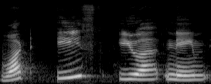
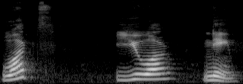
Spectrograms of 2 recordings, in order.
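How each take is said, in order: First: The word 'is' is said in full. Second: The word 'is' is contracted into 'what's'. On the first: The speaker calls it wrong. "ചിലവര് വാട്ട് ഈസ് your name എന്ന് പറയാം" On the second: The speaker calls it right. "കുറച്ചും കൂടി നല്ലതാണ് നമുക്ക് വാട്ട്സ് എന്ന് പറയുന്നത്"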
